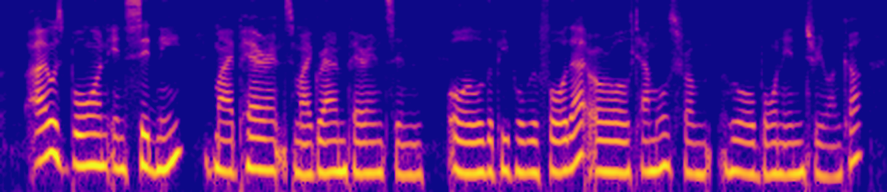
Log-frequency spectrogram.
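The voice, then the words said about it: Australian accent. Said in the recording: “as you can probably tell from my accent, I'm very Australian.”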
